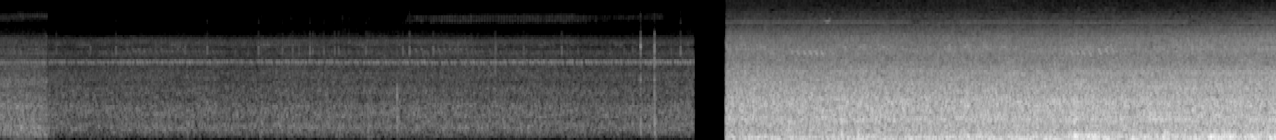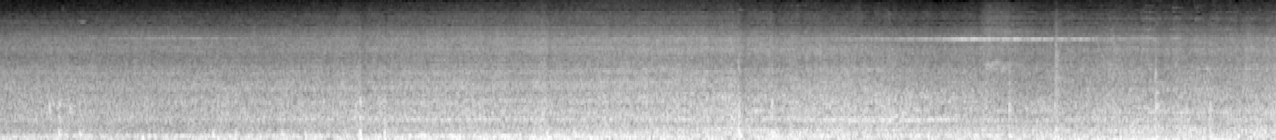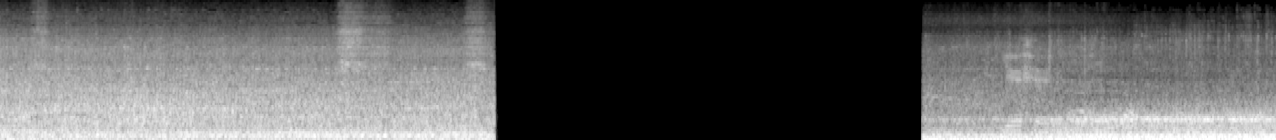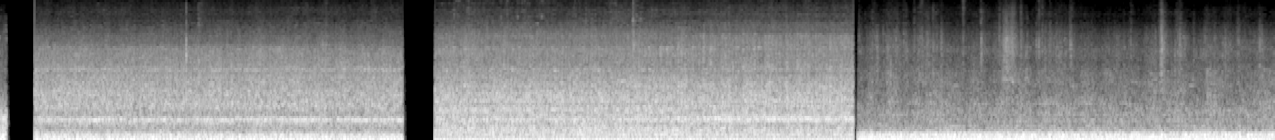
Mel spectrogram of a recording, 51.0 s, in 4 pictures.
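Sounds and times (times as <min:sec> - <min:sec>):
diesel railcar running on rails: 0:07.3 - 0:30.5, 0:34.8 - 0:51.0
brief high squeal: 0:21.4 - 0:24.5.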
